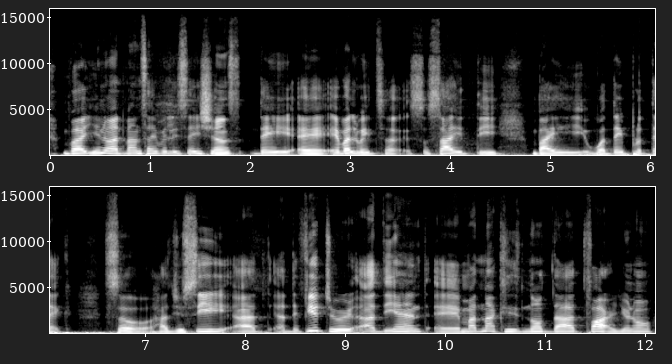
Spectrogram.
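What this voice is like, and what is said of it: Non-native English accent. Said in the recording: “Sorry for my pronunciation, my English. ... We love your accent.”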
